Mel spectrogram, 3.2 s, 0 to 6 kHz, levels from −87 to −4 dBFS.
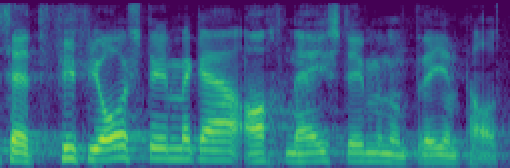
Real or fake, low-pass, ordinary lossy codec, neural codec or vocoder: fake; 5.4 kHz; none; codec, 44.1 kHz, 7.8 kbps, Pupu-Codec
